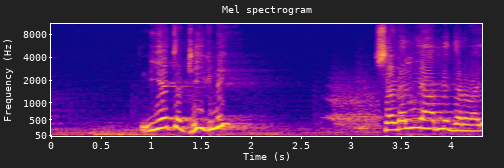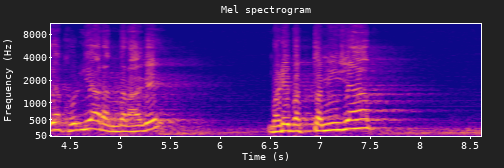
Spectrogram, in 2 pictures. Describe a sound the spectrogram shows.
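An older man chants in a melodic voice, close to a microphone.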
